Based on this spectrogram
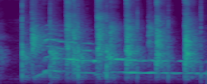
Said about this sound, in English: Sparse applause. Sparse.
